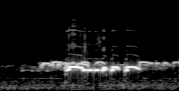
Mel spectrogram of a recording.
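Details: Local zebra dove, a lively singer with a big 'kung' voice, used to coax doves to sing: a single loud, rolling trilled coo phrase of several rapid notes that tails off into softer notes.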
